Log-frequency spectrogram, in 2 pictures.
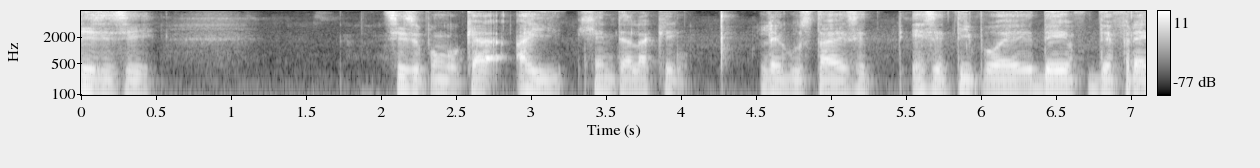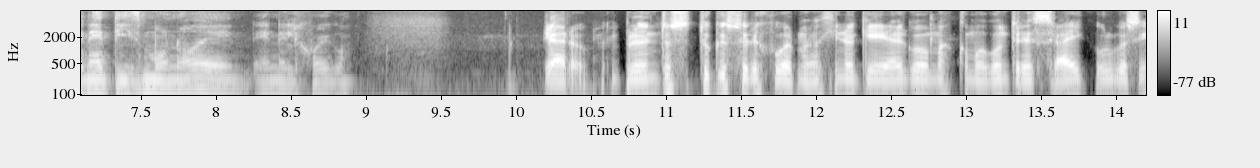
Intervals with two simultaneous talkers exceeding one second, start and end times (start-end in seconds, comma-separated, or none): none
